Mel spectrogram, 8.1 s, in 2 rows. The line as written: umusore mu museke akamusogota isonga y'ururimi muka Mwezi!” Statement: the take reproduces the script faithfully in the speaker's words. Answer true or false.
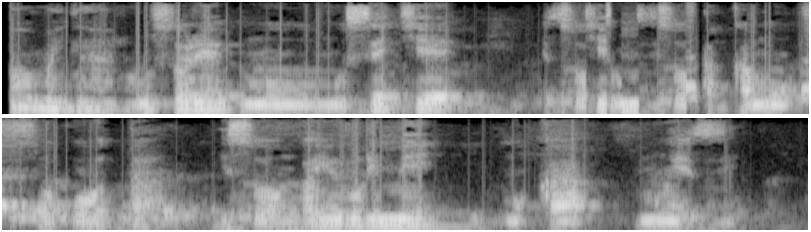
false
